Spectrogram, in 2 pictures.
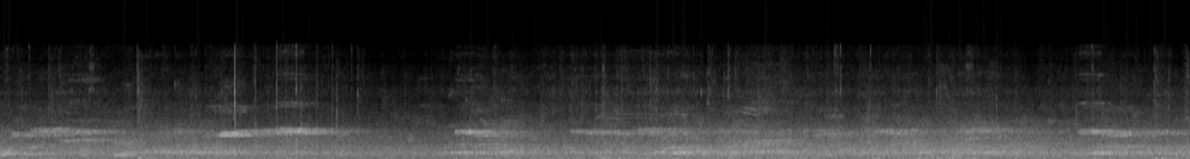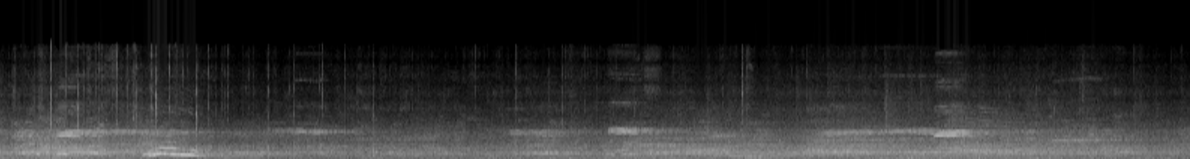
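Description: Din of a large indoor volleyball hall: many voices and crowd chatter echoing, with short high squeaks of shoes on the sport court and ball contacts through a rally. It is loudest about two-thirds of the way through.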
